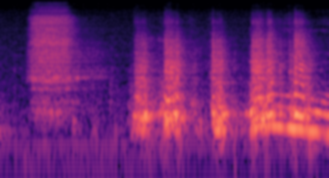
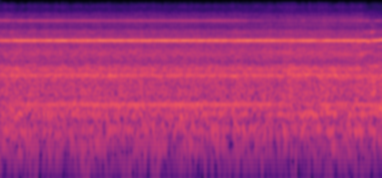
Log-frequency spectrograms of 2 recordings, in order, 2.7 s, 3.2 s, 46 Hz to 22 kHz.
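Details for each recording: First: Hoover Sensory Floormaster TS2265 bagged cylinder vacuum, new unboxed: short rasping scrapes in bursts as the flex is pulled out of the cord reel; owner suspects dried-out mechanism needing grease. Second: New UK-made Hoover Sensory Floormaster TS2265 bagged cylinder vacuum; steady high whine climbing as suction is turned up to maximum, no rattle or grinding, over 400 air watts, healthy motor.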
